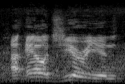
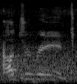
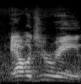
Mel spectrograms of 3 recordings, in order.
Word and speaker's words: Algerine: Commission, and he is how y'all pronounce that, Councilman? Algerian as well. As a what? Algerine. Algerine. I stand corrected, Madam Mayor. Me too. Algerine, yes.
